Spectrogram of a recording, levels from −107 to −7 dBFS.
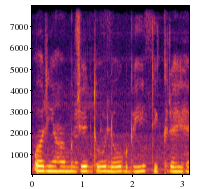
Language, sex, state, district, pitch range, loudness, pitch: Hindi, female, Himachal Pradesh, Shimla, 215-225 Hz, -16 LUFS, 220 Hz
